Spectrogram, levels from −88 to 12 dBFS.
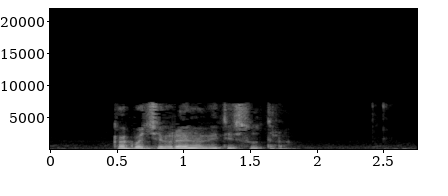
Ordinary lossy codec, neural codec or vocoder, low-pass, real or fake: MP3, 32 kbps; codec, 16 kHz, 8 kbps, FunCodec, trained on LibriTTS, 25 frames a second; 7.2 kHz; fake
